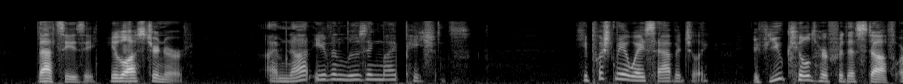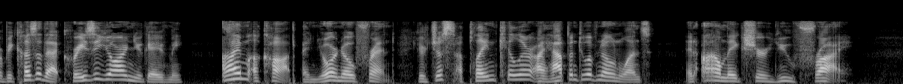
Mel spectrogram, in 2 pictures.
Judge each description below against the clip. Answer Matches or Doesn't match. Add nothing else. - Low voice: Doesn't match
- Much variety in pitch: Matches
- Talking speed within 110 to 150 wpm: Doesn't match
